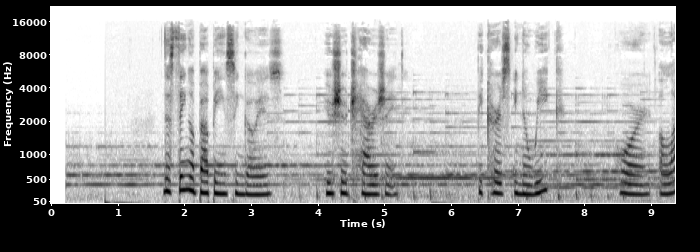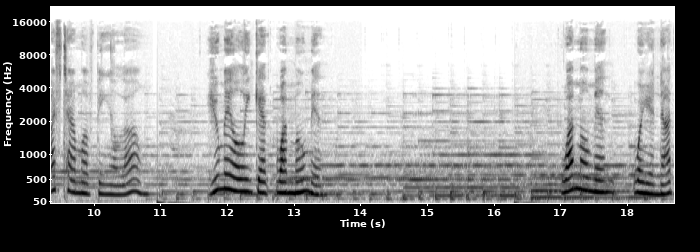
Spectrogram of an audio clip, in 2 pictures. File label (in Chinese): 英文; 珍惜时光英文小样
